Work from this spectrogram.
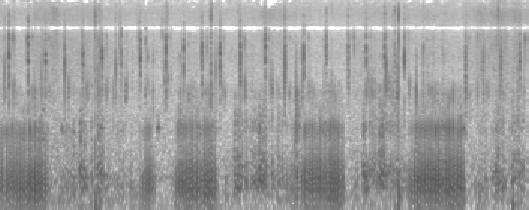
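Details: A kitten eager for a bottle purrs in a steady rumble, pulses rising and falling roughly every second and a half, with light clicks over the top.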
